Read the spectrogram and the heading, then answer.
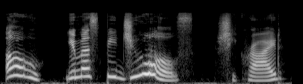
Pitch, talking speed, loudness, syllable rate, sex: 280 Hz, 140 wpm, -16 LUFS, 2.9 syllables/s, female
